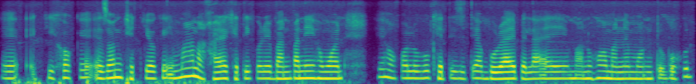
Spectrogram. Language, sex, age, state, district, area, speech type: Assamese, female, 45-60, Assam, Dibrugarh, rural, spontaneous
